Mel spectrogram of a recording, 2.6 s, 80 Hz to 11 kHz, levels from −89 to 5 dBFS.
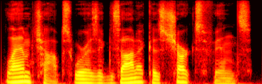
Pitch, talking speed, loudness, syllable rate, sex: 105 Hz, 185 wpm, -19 LUFS, 4.5 syllables/s, male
